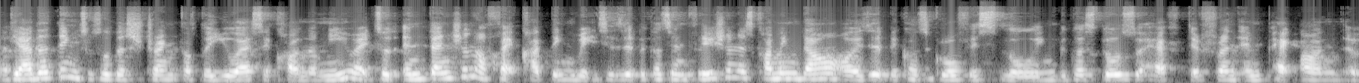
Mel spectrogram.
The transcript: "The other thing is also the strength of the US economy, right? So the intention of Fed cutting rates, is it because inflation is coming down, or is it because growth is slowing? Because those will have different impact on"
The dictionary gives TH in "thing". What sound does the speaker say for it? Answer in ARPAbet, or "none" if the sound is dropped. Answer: T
